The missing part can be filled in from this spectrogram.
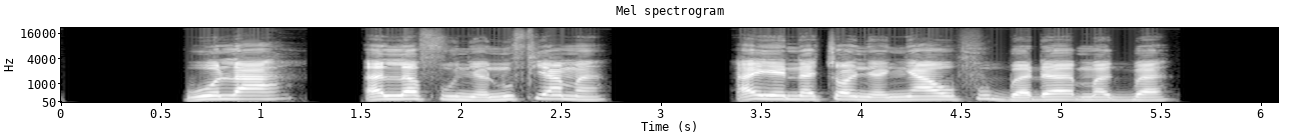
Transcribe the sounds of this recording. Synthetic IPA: wo˦la˦ | ɛ˦lɛ˦fu˨ɲɛ̃˨nũ˦fi˦a˨mɛ̃˨ | e˦jɛ˦nɛ̃˨t͡ʃɔ˦ɲɛ̃˨ɲã˦wo˦fu˦ɡ͡bɛ˨ɖɛ˦mɛ̃˨ɡ͡bɛ˦

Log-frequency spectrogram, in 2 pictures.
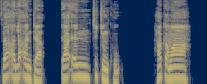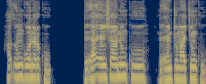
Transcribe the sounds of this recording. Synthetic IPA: z̥aː˦ʔa˨la˦ʔa˨nta˨ | jaː˦jɐ˦nt͡ʃɪ˦kʲɪ˨˦ŋkʷu˨ | ha˦ka˨maː˦ | ha˦sʼʊ˦ŋɡʷoː˦nɐ˦rkʷu˨ | da˨jaː˦jɐ˦nʃaː˦nɪ˦ŋkʷu˨ | da˨jɐ˦ntʊ˦maː˦kʲɪ˦ŋkʷu˨ʔ

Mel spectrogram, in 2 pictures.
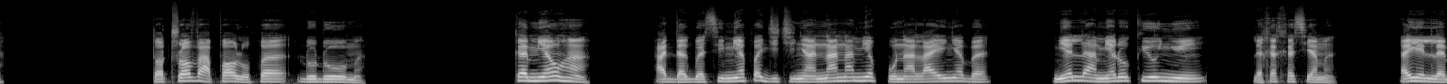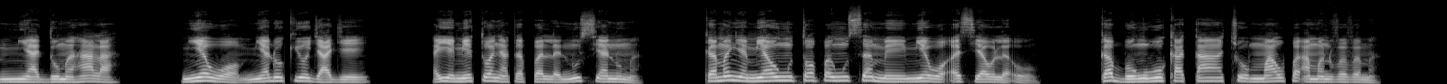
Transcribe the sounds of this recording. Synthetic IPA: t̪ɔ˨t̪ɾɔ˦va˨pa˦u˦lo˨ɸɛ˦ɖo˦ɖo˦wo˦mɛ̰̃˨ | kɛ˦mĩ˦a˦wo˦ɦã˦ | a̰˨d̪ɛ˨ɡ͡bɛ˨si˨mĩ˦a˨ɸɛ˦d͡ʑi˨t͡ɕi˨ɲã˨nã˦nã˦mĩ˦ɛ˦ɸo˨nã˨la˦ɛ˦ɲɛ̃˦bɛ˦ | mĩ˦ɛ˦lɛ˦a˨mĩ˦a˨ɖo˦ku˦i˦wo˦ɲũ˦e˦ | lɛ˨xɛ˦xɛ˦si˨a˨mɛ̰̃˨ | e˦jɛ˦lɛ˨mĩ˨a˨d̪o˨mɛ̃˨ɦã˦la˦ | mĩ˦ɛ˦wɔ˨mĩ˦a˨ɖo˦ku˦i˦wo˦d͡ʒa˨d͡ʒe˦ | e˦jɛ˦mĩ˦ɛ˦t̪ɔ˦ɛ˦ɲã˨t̪ɛ˨ɸɛ˦lɛ˨nũ˦si˦a˨nũ˦mɛ̰̃˨ | kɛ˦mɛ̃˦ɲɛ̃˨mĩ˦a˨wo˦ŋũ˦t̪ɔ˦ɸɛ˦ŋũ˦sɛ̃˦mɛ̃˨mĩ˦ɛ˦wɔ˨ʔɛ̰˦si˨a˨wo˦lɛ̰˨ʔo̰˨ | kɛ˦bo˨ŋũ˦wo˦ka˦t̪ã˦t͡ʃo˦mã˦wu˦ɸɛ˦ʔa̰˨mɛ̃˨nũ˨vɛ˦vɛ˦mɛ̰̃˨

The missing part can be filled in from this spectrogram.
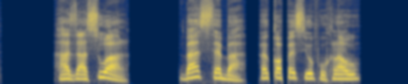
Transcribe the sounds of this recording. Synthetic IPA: ha˨za˨su˦a˨l | ba˦se˦ba̰˨ɸɛ˦kɔ˦ɸe˦si˨wo˦ɸo˨xl̃ã˦wo˦

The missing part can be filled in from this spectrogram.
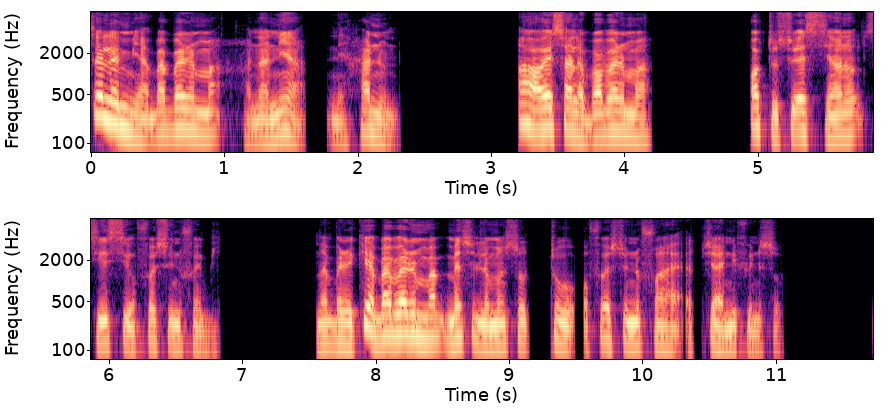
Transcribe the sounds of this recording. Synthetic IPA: sɛ˦lɛ̃˦mĩ˨a˨ba˦bɛ˦ɾɪ˦mã˦ha˨nã˨nɪ̃˦a̰˨nɪ̃˨ha˦nũ˨n | a˦˨ɔ˦jɛ˦sa˦lɛ˨ba˦bɛ˦ɾɪ˦mã˦ | ɔ˦tʰʊ˨sʊ˦æ˦si˨a˦nʊ̃˦tʰi˨e˦si˨ɔ˨fæ˦sũ˦nʊ̃˦fã˨bi˦ | nã˨bæ˨ɾɛ˨kʰi˦ɛ˨bæ˦bɛ˦ɾɪ˦mã˦mɛ˦si˦lɛ̃˨mn̩˦sʊ˦tʰʊ˦ɔ̰˨fæ˦sũ˦nʊ̃˦fã˦˨ɛ̰˨tʰɪ˦a˨nĩ˦fi˨nʊ̃˦sʊ̰˨

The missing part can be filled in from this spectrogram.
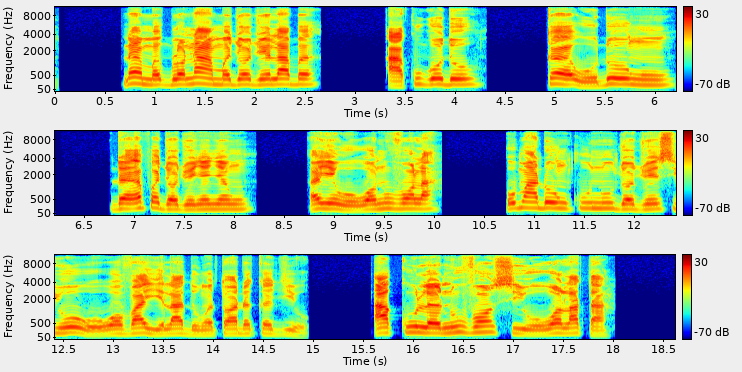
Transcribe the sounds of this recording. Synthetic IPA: nɛ̃˦mɛ̃˨ɡ͡blɔ˨nã˦a˨mɛ̃˨d͡ʒɔ˨d͡ʒɔ˦ɛ˦la˦bɛ˦ | a˨ku˦ɡo˦d̪o˦ | kɛ˦wo˨ɖe˦wo˦ŋũ˦ | ɖɛ˦ɛ˦ɸɛ˦d͡ʒɔ˨d͡ʒo˨e˨ɲɛ̃˦ɲɛ̃˦ŋũ˦ | e˦jɛ˦wo˨wɔ˨nũ˦vɔ̃˦la˦ | wo˦mã˦ɖo˦ŋ̩̃˦ku˦nũ˦d͡ʒɔ˨d͡ʒo˨˦e˦si˨wo˦wo˨wɔ˨va˦ji˨la˦d̪o˨mɛ̃˨t̪ɔ˦a˨ɖɛ˦kɛ˦d͡ʑi˦o̰˨ | a˨ku˦lɛ˨nũ˦vɔ̃˦si˨wo˨wɔ˦la˦t̪a˨

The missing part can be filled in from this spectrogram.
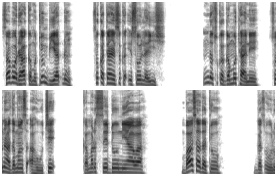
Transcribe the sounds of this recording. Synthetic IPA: sɐ˦boː˨da˨ha˦ka˨mʊ˨tʊ˦˨mbɪ˨jɐ˦rɗɪ˦ŋ | sʊ˦ka˨tɐ˦hi˦sʊ˦ka˨ʔɪ˦soː˦lɐ˨jiː˦ʃi̥˦ | ʔɪ˦nda˨sʊ̥˦ka˨ɡɐ˦mʊ˦taː˨neː˦ | sʊ˦naː˨zɐ˦mɐ˦nsu˨ʔa˨ɦuː˨t͡ʃeː˦ | kɐ˨mɐ˦rse˦doː˦nɪ˦jaː˦waː˦ | baː˦sa˨zɐ˨toː˦ | ɡa˨sʼoː˨ɽoː˦

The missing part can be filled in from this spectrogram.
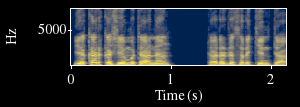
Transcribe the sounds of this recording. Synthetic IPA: jaː˦kɐ˦rkɐ˨ʃ̬eː˦mʊ˦taː˨nɛ˦n | taː˨ɽe˦da˨s̬ɐ˦ɽkʲɪ˦nta˨ʔ

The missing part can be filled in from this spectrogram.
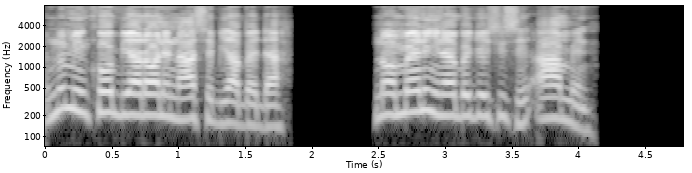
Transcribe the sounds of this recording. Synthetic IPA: n̩˦ʊ̃˦mĩ˨ŋ˨kʰõ˦bi˦a˦ɾa˦ɔ˦nɪ̃˦nã˨a˦sɛ˨bi˦a˨bɛ˨da˦ | nã˨ɔ˨mɛ̃˦nɪ̃˦ɲĩ˨nã˦bɛ˦d͡ʒe˦s̬u˦se˨ʔa˦mɛ̃˨n

